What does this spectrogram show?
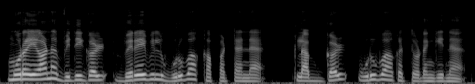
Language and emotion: Tamil, neutral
